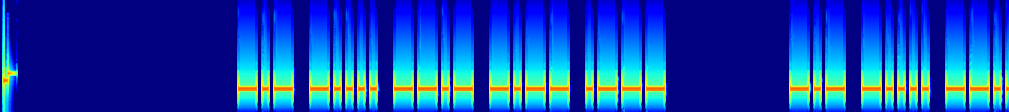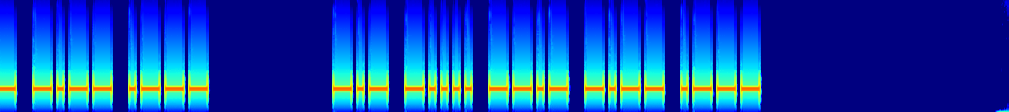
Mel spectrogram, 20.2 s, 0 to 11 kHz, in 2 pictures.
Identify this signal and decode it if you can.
Morse code, heard as a keyed tone, about 20 wpm, 700 Hz. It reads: K6QYJ K6QYJ K6QYJ
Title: USA Call Signs - 5 Characters - Repeated 3x - 20wpm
